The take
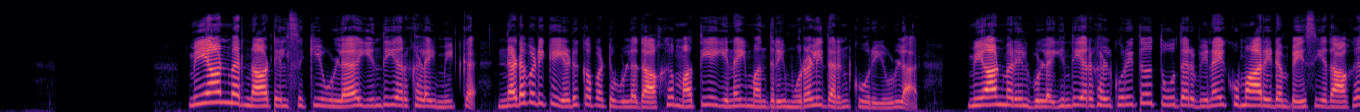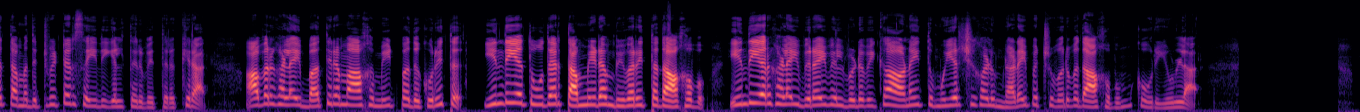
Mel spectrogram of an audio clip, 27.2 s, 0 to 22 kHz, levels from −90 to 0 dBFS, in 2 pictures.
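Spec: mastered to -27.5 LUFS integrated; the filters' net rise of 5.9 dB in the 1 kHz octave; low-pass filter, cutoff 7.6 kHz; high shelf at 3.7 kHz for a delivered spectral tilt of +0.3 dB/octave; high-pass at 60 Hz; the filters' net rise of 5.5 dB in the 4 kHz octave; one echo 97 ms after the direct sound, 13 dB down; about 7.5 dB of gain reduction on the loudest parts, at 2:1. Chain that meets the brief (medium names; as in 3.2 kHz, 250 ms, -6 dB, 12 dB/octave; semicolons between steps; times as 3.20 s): high-pass 60 Hz; low-pass 7.6 kHz; peaking EQ 1 kHz +7 dB; treble shelf 3.7 kHz -3 dB; peaking EQ 4 kHz +8.5 dB; compression 2:1, threshold -23 dBFS; delay 97 ms -13 dB; trim +0.5 dB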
